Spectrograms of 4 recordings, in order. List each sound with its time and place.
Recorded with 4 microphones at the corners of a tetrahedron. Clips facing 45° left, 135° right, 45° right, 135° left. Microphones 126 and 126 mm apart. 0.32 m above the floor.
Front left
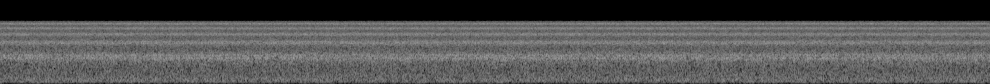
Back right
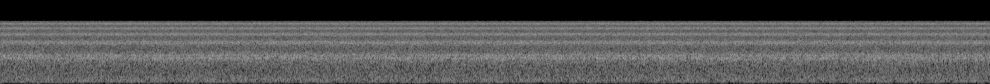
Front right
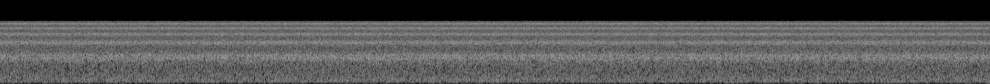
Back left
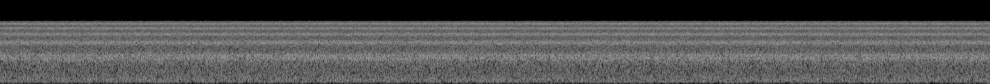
Only background noise.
